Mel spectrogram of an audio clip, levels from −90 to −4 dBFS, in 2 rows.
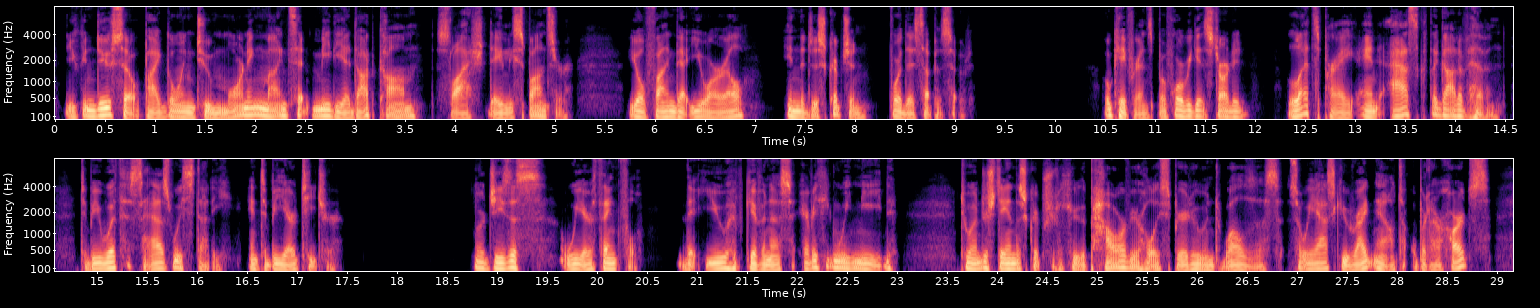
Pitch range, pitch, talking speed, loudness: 90-115 Hz, 100 Hz, 175 wpm, -18 LUFS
